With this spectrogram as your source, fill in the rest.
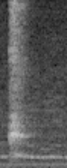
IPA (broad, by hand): k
